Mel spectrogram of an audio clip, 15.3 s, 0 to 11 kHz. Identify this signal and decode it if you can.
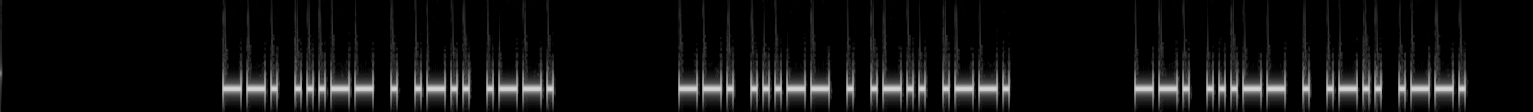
Morse code, heard as a keyed tone, about 20 wpm, 700 Hz. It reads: G3ELP G3ELP G3ELP
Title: DXCC-100 Call Signs - 5 Characters - Repeated 3x - 20wpm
